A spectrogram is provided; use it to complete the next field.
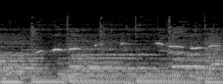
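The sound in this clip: A person whistles a bright, high tune over steady music with a regular beat. The melody moves in short phrases above the backing.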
